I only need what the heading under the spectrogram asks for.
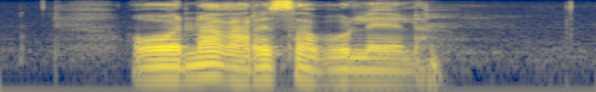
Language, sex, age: Northern Sotho, male, 23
